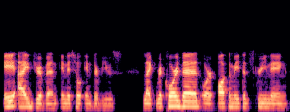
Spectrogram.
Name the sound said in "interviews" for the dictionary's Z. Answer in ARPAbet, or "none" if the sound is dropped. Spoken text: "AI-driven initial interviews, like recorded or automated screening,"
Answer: S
